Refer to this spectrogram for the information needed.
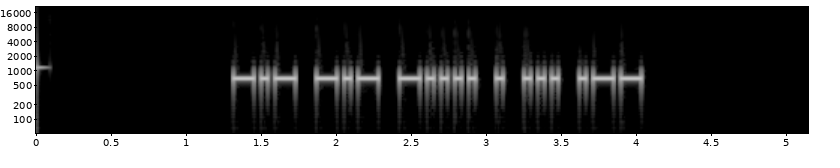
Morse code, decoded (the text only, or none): KK6ESW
